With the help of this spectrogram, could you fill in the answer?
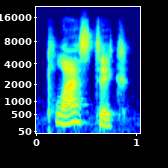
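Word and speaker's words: plastic: C 써 주시면 됩니다 정확히는 c 크 소리가 나서 이부분이 트 플라스틱 플라스틱 이렇게 소리가 나지만 C 굉장히 약하게 발음이 나다 보니 마치 받침 럼 요렇게 들린다고 말씀드렸죠 플라스틱 플라스틱 이렇게요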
